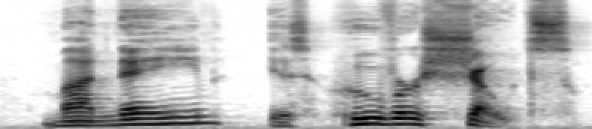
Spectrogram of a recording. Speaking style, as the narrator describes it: the man with his head in the door growled

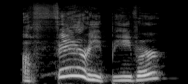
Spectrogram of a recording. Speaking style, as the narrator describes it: cried Chick gleefully

